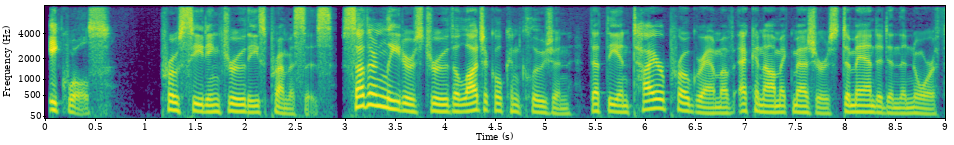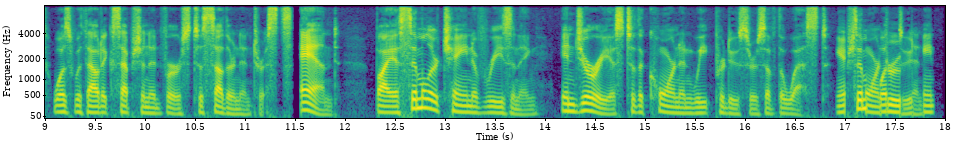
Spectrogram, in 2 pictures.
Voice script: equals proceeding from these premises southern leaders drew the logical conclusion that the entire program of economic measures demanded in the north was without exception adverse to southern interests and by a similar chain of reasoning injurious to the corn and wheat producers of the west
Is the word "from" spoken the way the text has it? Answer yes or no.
no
